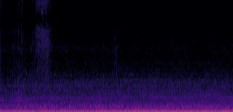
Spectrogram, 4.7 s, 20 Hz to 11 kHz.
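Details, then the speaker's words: Toyota Tacoma with OEM roof rack deployed, in cab at about 30 mph, windows up, hot humid day: only low, even road rumble, no whistle or rattle from the rack; quiet cabin. "you could almost hear a pin drop in here"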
